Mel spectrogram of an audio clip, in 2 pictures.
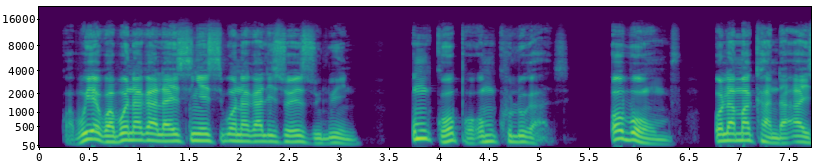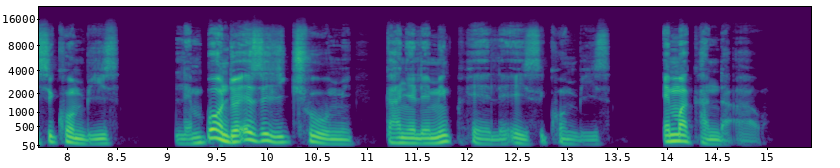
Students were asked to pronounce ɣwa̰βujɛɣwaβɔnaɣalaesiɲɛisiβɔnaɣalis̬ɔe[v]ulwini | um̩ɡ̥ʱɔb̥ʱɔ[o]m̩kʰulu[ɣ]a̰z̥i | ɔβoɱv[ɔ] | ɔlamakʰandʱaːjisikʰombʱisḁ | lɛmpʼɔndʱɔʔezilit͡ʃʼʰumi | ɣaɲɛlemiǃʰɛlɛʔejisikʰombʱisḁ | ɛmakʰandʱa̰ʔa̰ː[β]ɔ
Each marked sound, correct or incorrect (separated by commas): incorrect, correct, correct, incorrect, incorrect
